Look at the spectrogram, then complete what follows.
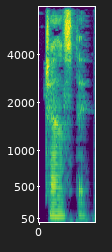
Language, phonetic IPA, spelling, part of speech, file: Polish, [ˈt͡ʃɛ̃w̃stɨ], częsty, adjective, Pl-częsty.ogg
